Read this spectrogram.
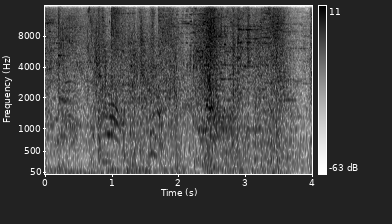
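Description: Magic blasts burst and crackle in quick succession.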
